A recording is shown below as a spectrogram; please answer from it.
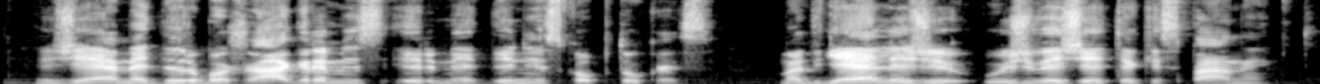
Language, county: Lithuanian, Šiauliai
